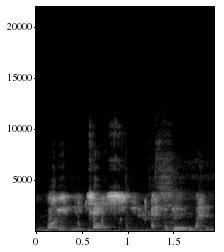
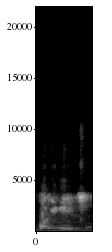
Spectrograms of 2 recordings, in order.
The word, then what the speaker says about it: Voynich: Lo han llamado a este idioma, y esto sí que tiene la gracia, voynichés, haciendo un poco el nombre de Voynich.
